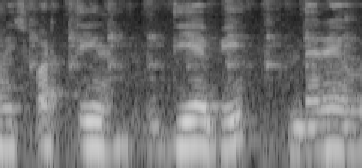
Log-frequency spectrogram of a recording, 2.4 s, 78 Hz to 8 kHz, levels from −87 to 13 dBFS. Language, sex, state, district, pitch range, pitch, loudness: Hindi, male, Uttar Pradesh, Shamli, 130-145 Hz, 140 Hz, -16 LUFS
